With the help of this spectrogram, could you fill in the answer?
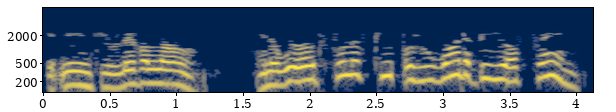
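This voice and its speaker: An actress playing a patient, earnest wife in a 1940s radio drama, speaking with gentle reproach. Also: female voice, mid-range voice, expressive, brisk, slightly rough. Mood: calm, knowing. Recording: thin, muffled 1940s radio recording.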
